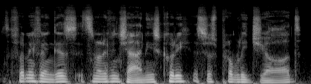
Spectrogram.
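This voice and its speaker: A man's voice: medium pitch, fast talker, a little mellow. A man who is a father of two co-hosts a podcast in casual chat. He is jokey and laughs easily. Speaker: podcast co-host, wedding videographer.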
